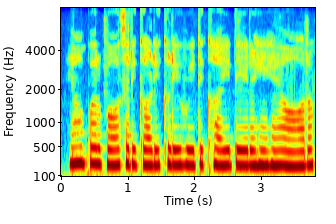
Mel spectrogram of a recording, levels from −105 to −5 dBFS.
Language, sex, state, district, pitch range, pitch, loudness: Hindi, female, Bihar, Patna, 220-230 Hz, 225 Hz, -10 LUFS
